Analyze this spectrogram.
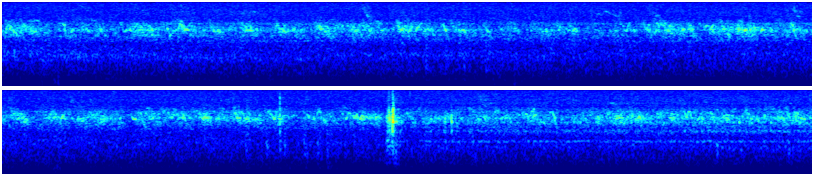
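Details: A flock of Eurasian tree sparrows perched in a ginkgo tree in the evening makes a steady wash of overlapping high chirps with no pauses; a single sharp tick stands out near the end.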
